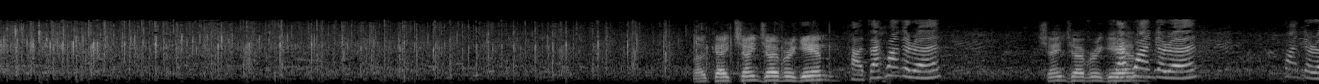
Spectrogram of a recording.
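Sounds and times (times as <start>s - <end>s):
group clapping hands: 0.0s - 8.4s
speech: 7.0s - 9.5s, 10.4s - 12.1s, 12.8s - 13.1s.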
